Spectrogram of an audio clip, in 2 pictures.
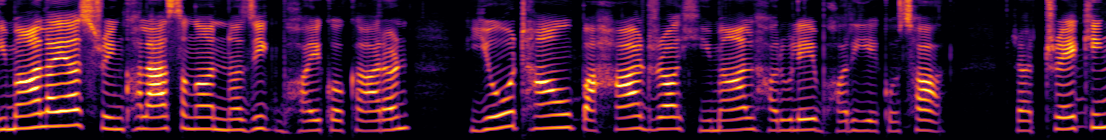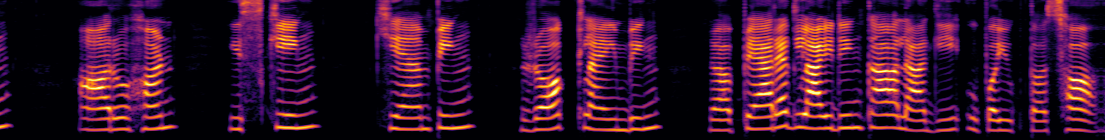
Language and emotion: Nepali, neutral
